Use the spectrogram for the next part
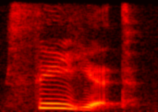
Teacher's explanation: see it here's a vowel e and here's another vowel it in this case we put a little Y a little you sound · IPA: /i/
